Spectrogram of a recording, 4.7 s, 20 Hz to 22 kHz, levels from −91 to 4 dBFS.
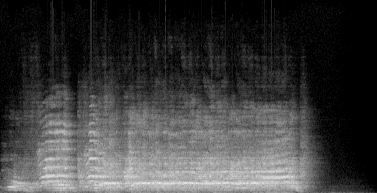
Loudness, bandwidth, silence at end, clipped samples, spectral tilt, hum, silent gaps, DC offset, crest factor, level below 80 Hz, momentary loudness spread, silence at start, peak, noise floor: -11 LUFS; 12.5 kHz; 0.85 s; under 0.1%; 0 dB/octave; none; none; under 0.1%; 12 dB; -60 dBFS; 7 LU; 0.1 s; 0 dBFS; -62 dBFS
